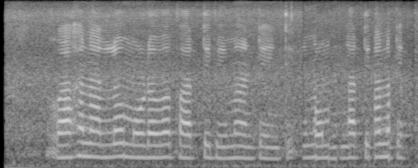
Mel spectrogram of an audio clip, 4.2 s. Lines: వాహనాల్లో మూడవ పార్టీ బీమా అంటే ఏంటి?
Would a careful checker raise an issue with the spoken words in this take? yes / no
yes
